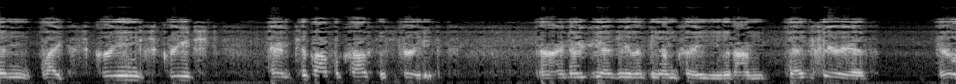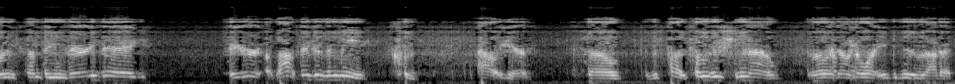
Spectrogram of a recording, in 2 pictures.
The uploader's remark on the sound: San Antonio police have released a 911 dispatch call reporting a Bigfoot sighting. The audio recording between a dispatcher and the homeless couple lasts more than eight minutes.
